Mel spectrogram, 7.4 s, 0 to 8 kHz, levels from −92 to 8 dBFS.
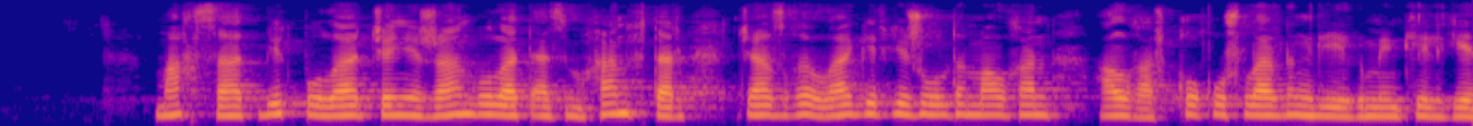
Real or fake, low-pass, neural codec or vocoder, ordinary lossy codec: real; 7.2 kHz; none; none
